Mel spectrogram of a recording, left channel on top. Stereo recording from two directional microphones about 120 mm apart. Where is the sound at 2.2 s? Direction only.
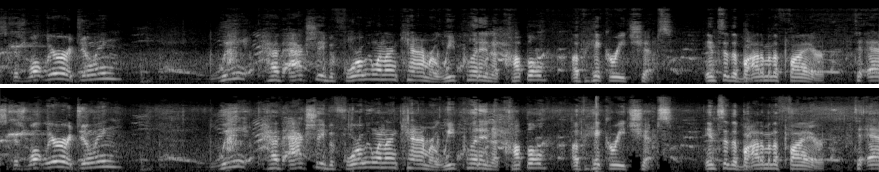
40° right (ahead or behind).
